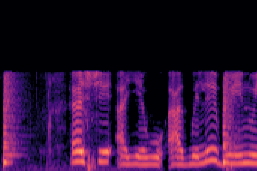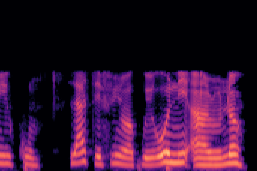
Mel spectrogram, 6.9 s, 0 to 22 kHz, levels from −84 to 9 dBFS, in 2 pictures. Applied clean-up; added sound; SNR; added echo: classical method Wiener filter.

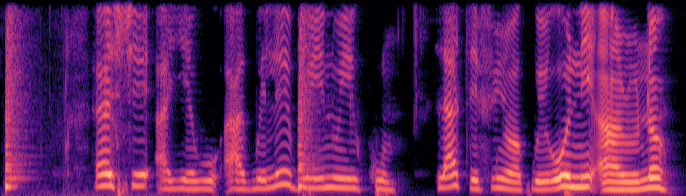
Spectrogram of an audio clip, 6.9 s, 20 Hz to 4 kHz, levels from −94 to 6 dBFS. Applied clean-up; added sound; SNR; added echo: classical method log-MMSE.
